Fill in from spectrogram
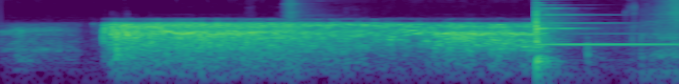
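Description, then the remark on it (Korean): A person does a vocal impression of an electric rice cooker releasing steam: a loud, steady hiss rushes out for about two seconds, then cuts off with a sharp click and a short ringing electronic tone. “아, 전기밥솥, 진기배출 소리 아, 전기밥솥은 뭐 집에 다 있기 때문에 매일 듣는 네, 네네.”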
